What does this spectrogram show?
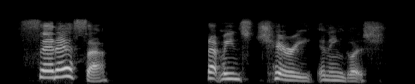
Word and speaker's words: cereza: If the letter C is followed with an E or an I, it sounds like S. The word to remember is cereza.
